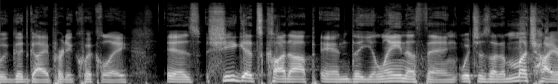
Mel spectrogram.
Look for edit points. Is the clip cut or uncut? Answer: uncut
